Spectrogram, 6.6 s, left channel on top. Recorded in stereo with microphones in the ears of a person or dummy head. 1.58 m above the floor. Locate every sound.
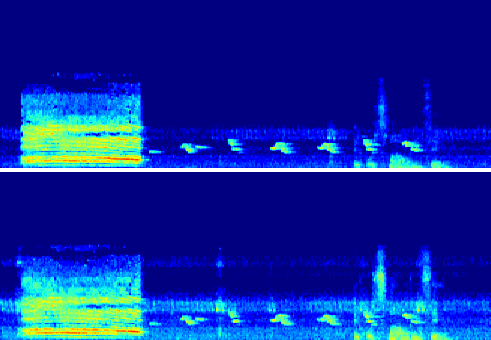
0.3 s a scream: 40° left (ahead or behind), 1.6 m; by 1.9 s 20° left (ahead or behind), 0.6 m
2.0 s a bird: 30° left (ahead or behind), 2 m
4.7 s a woman speaking: 55° right (ahead or behind), 0.7 m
